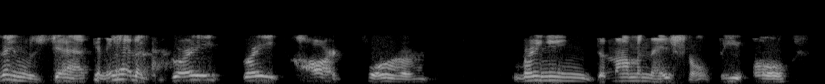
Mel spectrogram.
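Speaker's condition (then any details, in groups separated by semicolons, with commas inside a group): Spasmodic dysphonia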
